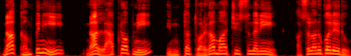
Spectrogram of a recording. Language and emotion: Telugu, surprised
